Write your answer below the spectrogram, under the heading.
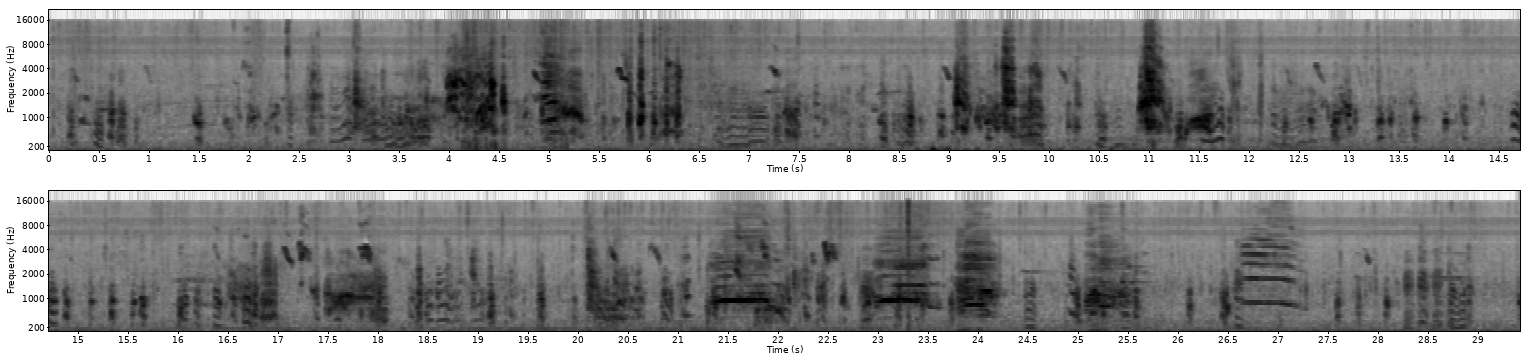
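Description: Chickens clucking as they feed in a mixed flock, with a run of louder calls about three-quarters of the way through.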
